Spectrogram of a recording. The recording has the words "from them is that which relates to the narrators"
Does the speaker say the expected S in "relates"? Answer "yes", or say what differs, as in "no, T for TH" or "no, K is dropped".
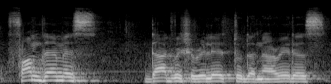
no, S is dropped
